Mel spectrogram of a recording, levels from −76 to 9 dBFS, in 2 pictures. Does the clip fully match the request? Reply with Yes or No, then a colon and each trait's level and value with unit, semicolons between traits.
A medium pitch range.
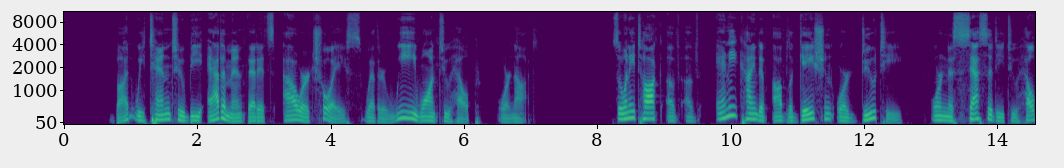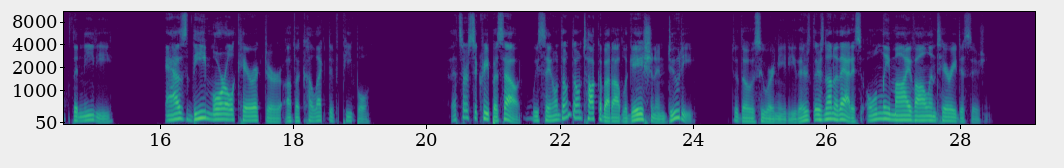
No: wide, 7.3 semitones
